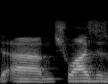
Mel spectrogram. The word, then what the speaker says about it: Schwazze: And let's spell it out for them. So so it's SCHWAZZE, Schwazze.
